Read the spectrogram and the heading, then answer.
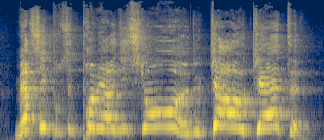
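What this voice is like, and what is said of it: Provincial supermarket clearance announcer voice. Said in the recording (French): “Avec la voix d'un liquidateur de supermarché de province un dimanche de solde.”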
